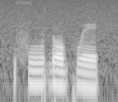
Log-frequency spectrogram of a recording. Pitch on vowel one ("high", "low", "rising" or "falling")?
low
